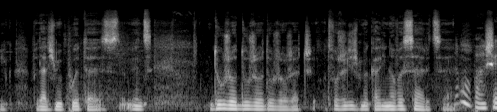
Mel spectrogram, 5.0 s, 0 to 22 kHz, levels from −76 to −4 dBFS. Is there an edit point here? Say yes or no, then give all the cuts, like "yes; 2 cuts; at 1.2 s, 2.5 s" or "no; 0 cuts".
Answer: no; 0 cuts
